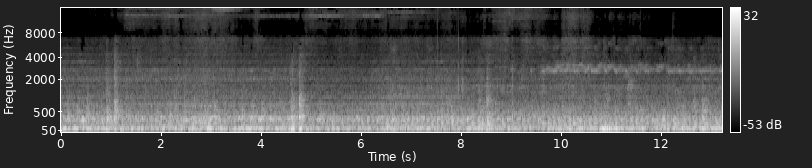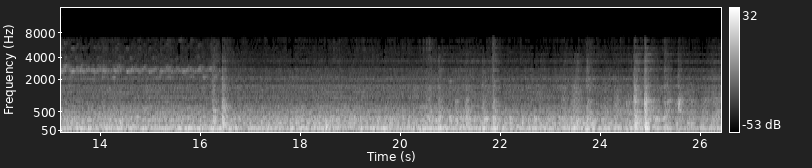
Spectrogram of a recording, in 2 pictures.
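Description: A train rumbles along the rails.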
